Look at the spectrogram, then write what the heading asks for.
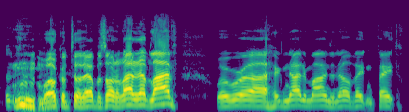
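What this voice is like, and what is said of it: Voice fading, partly lost. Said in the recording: “I'm losing my voice.”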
